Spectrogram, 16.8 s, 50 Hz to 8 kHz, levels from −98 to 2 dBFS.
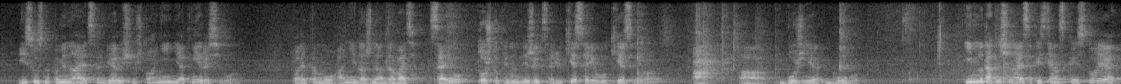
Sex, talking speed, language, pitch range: male, 105 wpm, Russian, 105-135 Hz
